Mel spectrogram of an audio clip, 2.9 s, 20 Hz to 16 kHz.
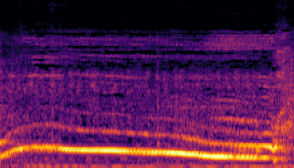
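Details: Alaskan Malamute Luoluo, a pet dog with 36 tricks, reacting while its owner lies sick and unable to get up: one long, steady howl that rises briefly, then slides slowly down in pitch for about three seconds before breaking off.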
